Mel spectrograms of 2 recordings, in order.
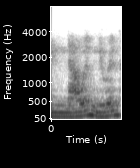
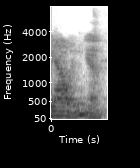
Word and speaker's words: Nouwen: In the Name of Jesus by Father Henry Nouwen, however you... I learned over the weekend that it's pronounced Nouwen. Okay, Father Henry Nouwen has a great book called In the Name of Jesus.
